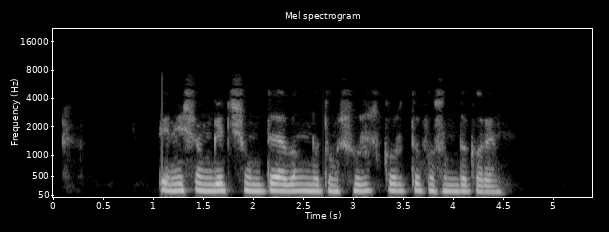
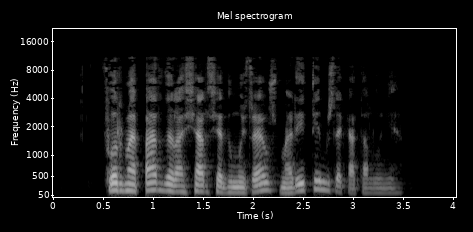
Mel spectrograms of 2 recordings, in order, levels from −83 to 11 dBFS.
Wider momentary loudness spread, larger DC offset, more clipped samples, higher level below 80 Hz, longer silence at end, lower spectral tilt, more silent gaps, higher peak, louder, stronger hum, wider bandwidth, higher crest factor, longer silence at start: second, 7 LU vs 13 LU; neither; neither; first, -58 dBFS vs -76 dBFS; first, 0.9 s vs 0.6 s; first, -9.5 dB/octave vs -5 dB/octave; neither; first, -2 dBFS vs -8 dBFS; first, -19 LUFS vs -26 LUFS; neither; second, 5.2 kHz vs 11.5 kHz; about the same, 18 dB vs 20 dB; second, 0.1 s vs 0.5 s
